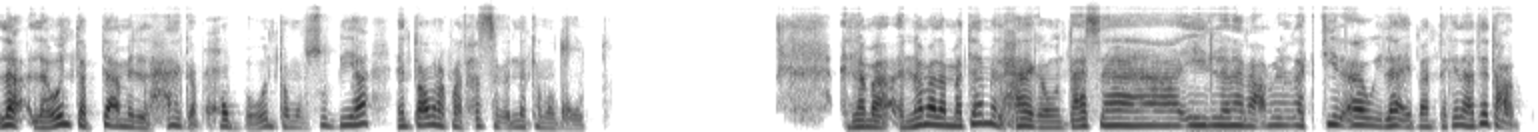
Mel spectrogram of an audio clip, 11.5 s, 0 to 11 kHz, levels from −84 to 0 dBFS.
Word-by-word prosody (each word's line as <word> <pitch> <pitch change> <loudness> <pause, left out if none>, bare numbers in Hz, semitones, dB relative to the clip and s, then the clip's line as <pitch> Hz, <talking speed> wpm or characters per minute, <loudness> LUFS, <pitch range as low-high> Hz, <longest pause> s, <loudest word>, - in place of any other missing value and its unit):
لأ 195 0 +6
لو 145 +8 +3
أنت 215 -1 +1
بتعمل 155 -3 +1
الحاجة 180 +7 -4
بحب 165 -1 -4
وأنت 165 -2 -8
مبسوط 145 +7 -8
بيها، 205 +6 +2 0.2
أنت 170 +2 0
عمرَك 195 -1 +3
ما - - -1
هتحس 170 -2 -5
بإنَّك 150 +2 -9
مضغوط. 115 -5 -12 1.8
إنّما 155 -2 +2
إنّما 195 +8 +5
لمّا 185 -3 +4
تعمل 230 0 0
حاجة، 175 -4 +3
وأنت 145 +2 -3
حاسس 175 +3 +2
إنّها 185 0 +1
إيه 190 +2 -1
اللي 185 0 0
أنا 185 0 +2
باعمله 185 +2 -2
ده 180 - -2
كتير 200 +2 0
أوي! 185 -4 +3
لأ 180 +1 +3
يبقى 155 +1 -3
أنت 155 0 -10
كده 195 +2 -2
هتتعب، 230 +8 0
180 Hz, 180 wpm, -25 LUFS, 155-190 Hz, 1.8 s, لأ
